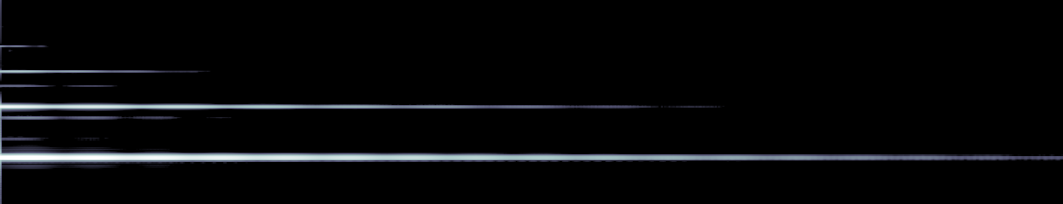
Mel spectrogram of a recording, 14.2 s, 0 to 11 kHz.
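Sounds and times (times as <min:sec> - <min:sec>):
singing bowl from Nepal: 0:00.0 - 0:14.1.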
